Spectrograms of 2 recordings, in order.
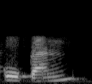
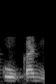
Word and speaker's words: Kucan: En, en Instagram figuro Estela Cucan, Vos sabés cómo se escribe mi apellido. – Sí, K-U-C-A-N. – Sí, Estela Cucan y Estela Coné.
